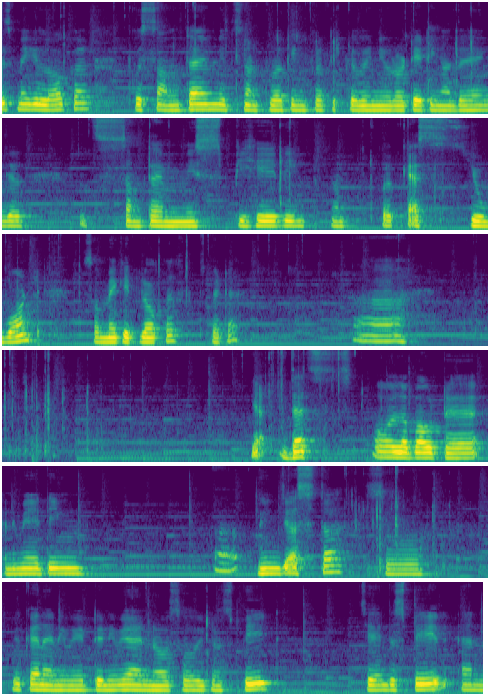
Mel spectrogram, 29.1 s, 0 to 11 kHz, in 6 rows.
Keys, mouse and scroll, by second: 0.7 middle click, 1.3 right click, 1.7 r, 2.6 middle click, 2.9 r, 6.0 KP_7, 8.5 right click, 10.1 right click, 10.6 right click, 11.0 right click, 11.3-12.0 scroll down 6, 12.0 click, 13.2 ctrl+z, 13.8 g, 15.6 scroll down 3, 15.7 shift+scroll up 1, 15.9 shift+middle click, 16.5 g, 21.5 ctrl+z, 22.1 g, 24.3 scroll up 3, 24.7 g, 28.3 g.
